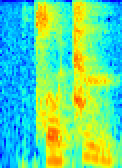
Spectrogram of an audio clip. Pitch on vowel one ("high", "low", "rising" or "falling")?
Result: rising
